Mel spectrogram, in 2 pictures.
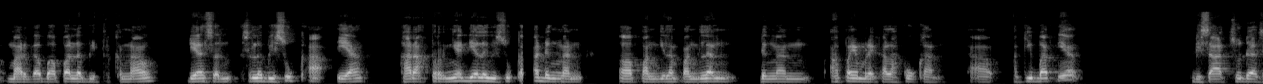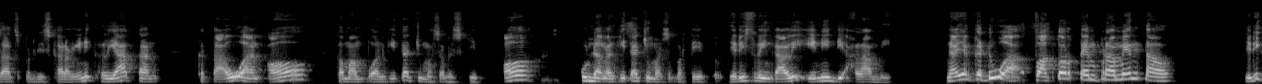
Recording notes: Zoominar.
